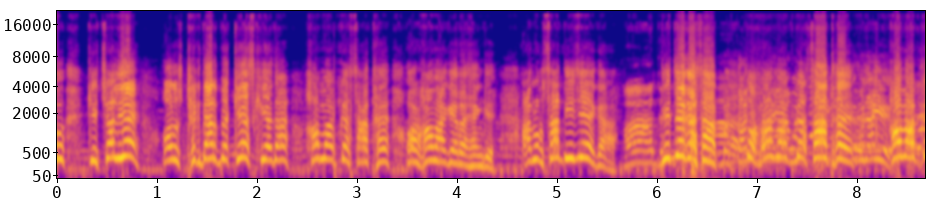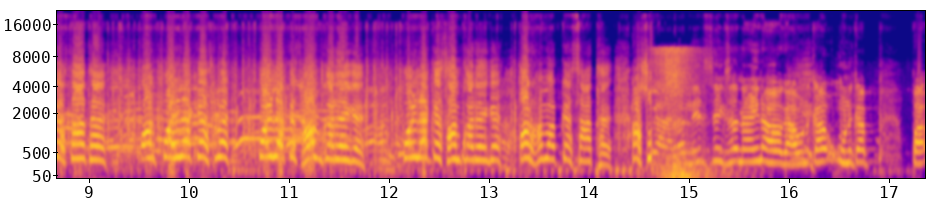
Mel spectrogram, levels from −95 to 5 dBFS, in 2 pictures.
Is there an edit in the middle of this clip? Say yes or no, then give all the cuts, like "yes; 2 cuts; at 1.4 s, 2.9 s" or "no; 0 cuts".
yes; 1 cut; at 14.6 s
